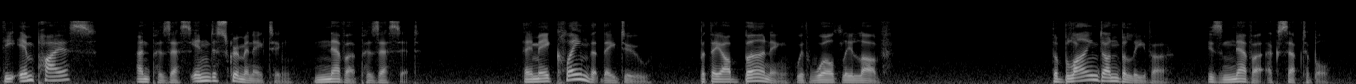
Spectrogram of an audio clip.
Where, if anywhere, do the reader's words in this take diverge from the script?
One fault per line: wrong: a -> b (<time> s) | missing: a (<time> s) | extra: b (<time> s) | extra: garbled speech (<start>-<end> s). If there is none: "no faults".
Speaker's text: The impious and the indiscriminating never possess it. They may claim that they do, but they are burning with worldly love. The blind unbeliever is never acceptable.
wrong: the -> possess (1.5 s)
